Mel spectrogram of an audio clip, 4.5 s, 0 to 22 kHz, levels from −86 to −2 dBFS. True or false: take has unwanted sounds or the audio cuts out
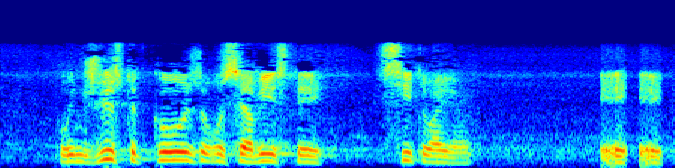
true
